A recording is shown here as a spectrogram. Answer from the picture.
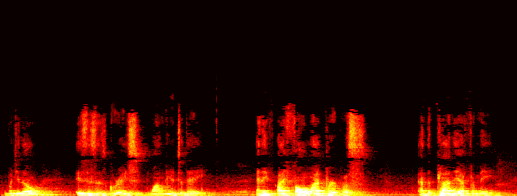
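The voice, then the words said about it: Jamaican accent. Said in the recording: “my Jamaican accent”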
